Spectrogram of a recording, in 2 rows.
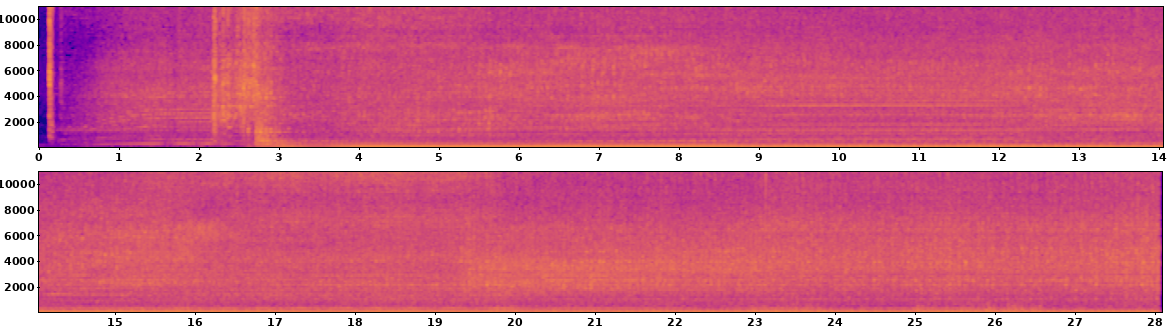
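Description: A fuel-injected 454 big-block V8 in an off-road buggy is started. A click is followed by a rising whine, the engine catches about three seconds in, and it then settles into a steady idle around 640 rpm.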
